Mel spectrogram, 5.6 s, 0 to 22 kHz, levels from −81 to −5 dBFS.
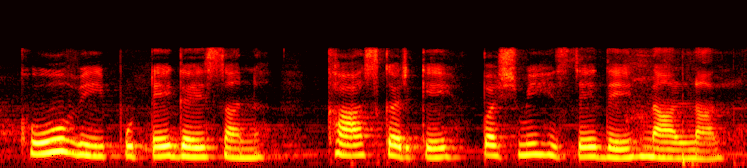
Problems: background sounds at intervals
